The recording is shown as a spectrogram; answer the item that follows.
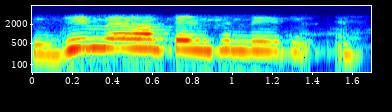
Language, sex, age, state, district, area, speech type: Hindi, female, 18-30, Uttar Pradesh, Azamgarh, rural, conversation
